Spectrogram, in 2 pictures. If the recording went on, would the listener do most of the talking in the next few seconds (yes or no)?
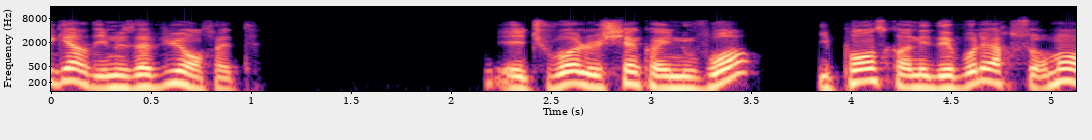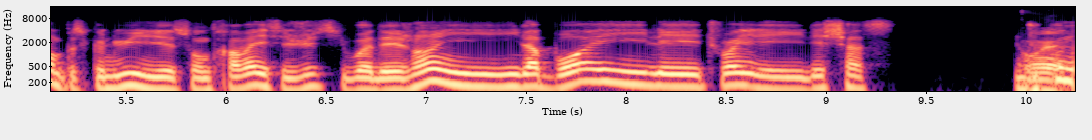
no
